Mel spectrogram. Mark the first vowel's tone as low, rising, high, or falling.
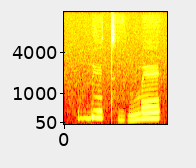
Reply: high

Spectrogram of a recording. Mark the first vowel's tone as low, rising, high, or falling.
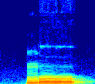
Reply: low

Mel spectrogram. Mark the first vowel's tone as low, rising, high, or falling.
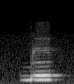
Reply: low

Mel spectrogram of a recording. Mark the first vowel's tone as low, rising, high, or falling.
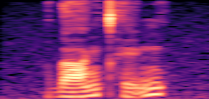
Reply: rising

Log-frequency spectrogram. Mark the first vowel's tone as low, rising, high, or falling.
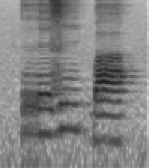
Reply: low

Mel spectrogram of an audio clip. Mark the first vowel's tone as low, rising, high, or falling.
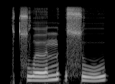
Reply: rising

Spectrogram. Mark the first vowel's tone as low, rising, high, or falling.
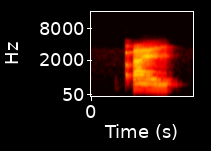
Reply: low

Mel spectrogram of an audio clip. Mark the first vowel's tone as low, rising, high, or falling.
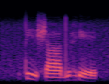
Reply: falling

